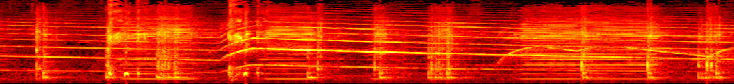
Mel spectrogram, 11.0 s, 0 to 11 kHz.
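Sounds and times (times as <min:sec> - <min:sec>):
emergency siren winding up: 0:00.0 - 0:11.0.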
